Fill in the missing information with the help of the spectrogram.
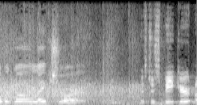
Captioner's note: some Applause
